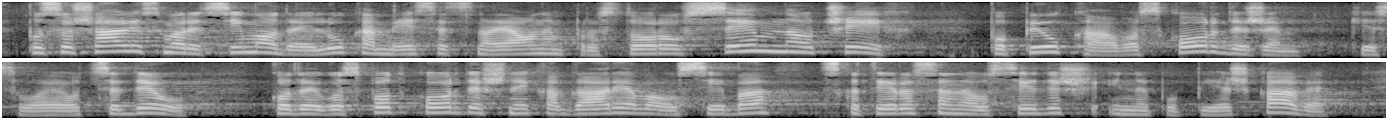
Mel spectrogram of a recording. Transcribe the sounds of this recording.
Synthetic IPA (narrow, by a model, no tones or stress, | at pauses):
pɔsluʃaːlismɔɾɛt̪simɔd̪ajɛluːkameːsɛt̪snajaːwnɛmpɾɔst̪oːɾuwsɛmnaoɔt͡ʃeːx | pɔpiwkaːʋɔskɔɾd̪ɛʒɛm | kijɛsʋɔːjɛɔt̪sɛd̪eːw | kɔd̪ajɛɡɔspoːt̪koɾd̪ɛʃneːkaɡaːɾjɛʋaɔseːbaskat̪eːɾɔsɛnɛɔseːd̪ɛʃinːɛpɔpijɛʃkaːʋɛ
